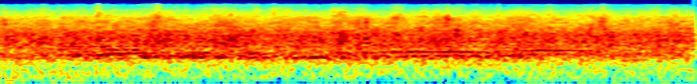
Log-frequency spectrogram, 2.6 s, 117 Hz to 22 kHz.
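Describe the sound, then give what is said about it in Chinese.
An audience claps for the people aged 60 and over, a steady, dense, even wash of many hands applauding at a fairly loud level with no voices standing out. “60岁以上给他们拍拍手。”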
